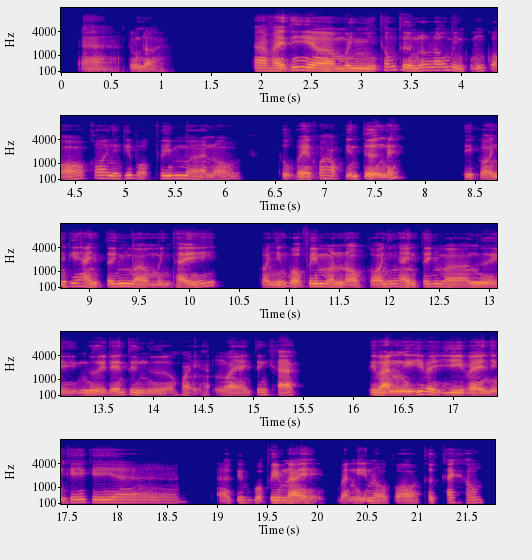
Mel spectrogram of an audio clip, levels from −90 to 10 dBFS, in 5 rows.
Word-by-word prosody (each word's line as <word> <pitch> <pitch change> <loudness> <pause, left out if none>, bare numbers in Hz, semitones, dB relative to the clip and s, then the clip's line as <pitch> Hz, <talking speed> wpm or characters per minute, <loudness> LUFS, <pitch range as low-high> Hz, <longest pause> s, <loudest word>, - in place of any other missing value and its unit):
À, 105 -3 -9
đúng 115 +2 -4
rồi. 105 -4 -3 1.0
À, 145 -1 +1
vậy 140 -4 +5
thì, 165 0 +4
ờ, 140 -2 +7
mình 135 -1 +3
thông 175 +7 -4
thường 145 -6 +3
lâu 160 +2 -2
lâu 170 0 -2
mình 150 -6 -2
cũng 130 +4 -8
có 135 +3 -2
coi 165 0 -3
những 145 -2 0
cái 165 +1 -3
bộ 160 - -8
phim 160 +1 +2
mà 140 -6 -2
nó 115 0 -5 0.5
thuộc - - -6
về 120 -2 +3
khoa 155 +8 -7
học 155 - -5
viễn 120 +2 -1
tưởng - - +4
đấy, - - 0 0.7
thì 125 - -3
có 110 - -2
những 130 +4 0
cái 170 - 0
hành 125 -5 +1
tinh 155 +3 +4
mà 130 -4 +2
mình 115 -1 -6
thấy 135 - +1 0.4
có 120 - -3
những 130 +6 0
bộ - - +2
phim 155 0 +3
mà 135 - +2
nó 120 -1 +2
có 125 -1 -3
những 150 +4 -1
hành 125 -4 0
tinh 145 +4 -2
mà 125 -3 -1
người 120 -2 +1
người 125 -2 +1
đến 115 +2 +1
từ 140 - -2
ngừa 115 -2 -3
hoài - - -7
h - - -16
ngoài 120 -1 -1
hành 120 -1 -5
tinh 140 0 -6
khác - - +1 0.7
thì 135 - +1
bạn 110 -4 +7
nghĩ 110 +8 +5
về 150 -4 +4
gì 125 +1 +4
về 120 -1 +4
những 115 +1 -1
cái 160 +1 -1
cái, 150 0 0
a, 150 0 -3 0.8
à, 115 - -7
cái 140 - -5
bộ - - -5
phim 145 0 +2
này, 115 -2 +3 0.2
bạn 115 -1 -6
nghĩ 105 - -2
nó 130 -2 -2
có 125 +3 -3
thực 125 - -7
hay 145 - -1
không 145 +1 -9
130 Hz, 225 wpm, -24 LUFS, 120-150 Hz, 1.0 s, ờ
